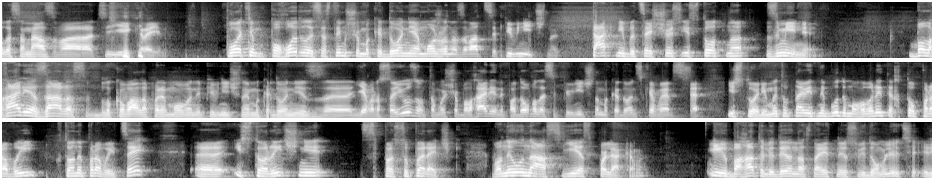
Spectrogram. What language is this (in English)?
Ukrainian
